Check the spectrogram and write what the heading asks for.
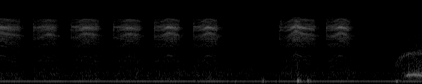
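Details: A very noisy fork-tailed drongo in the African bush on the morning of 30 August 2016 is complaining near a male leopard feeding on an impala in a tree. Harsh, rasping notes come about twice a second over engine hum and a brief voice.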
